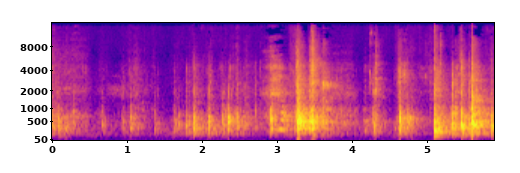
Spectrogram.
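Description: Lid of a clear plastic storage box being pressed down and forced shut over a box crammed with grooming brushes: irregular plastic knocks, clicks and scraping. The loudest clusters come about three seconds in and again near the end.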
